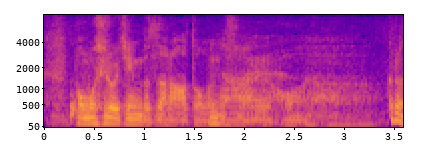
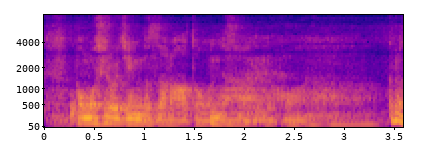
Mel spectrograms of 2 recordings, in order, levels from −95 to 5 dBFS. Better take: first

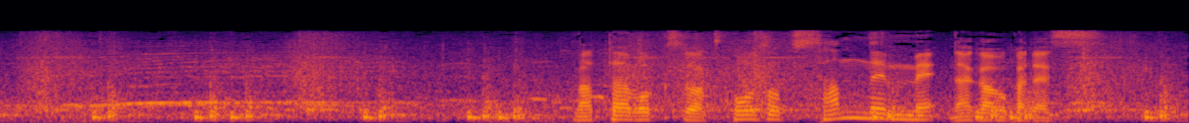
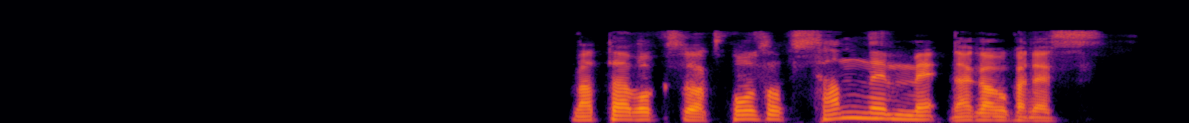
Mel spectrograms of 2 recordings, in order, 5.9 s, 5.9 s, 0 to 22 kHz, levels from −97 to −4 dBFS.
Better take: first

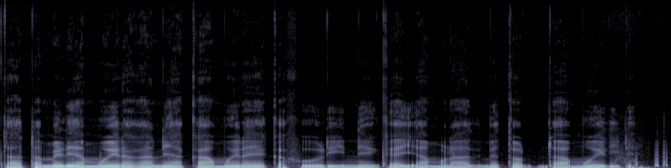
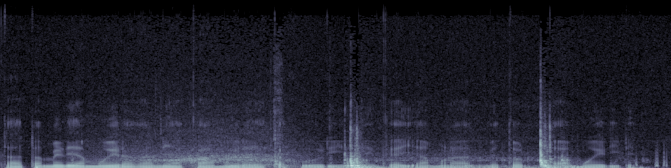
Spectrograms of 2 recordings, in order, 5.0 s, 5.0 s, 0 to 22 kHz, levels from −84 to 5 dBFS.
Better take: first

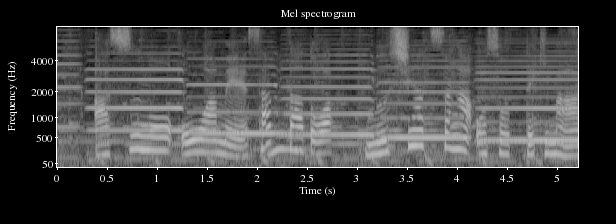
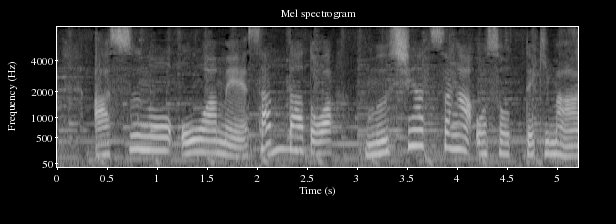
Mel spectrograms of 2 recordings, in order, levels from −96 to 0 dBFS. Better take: second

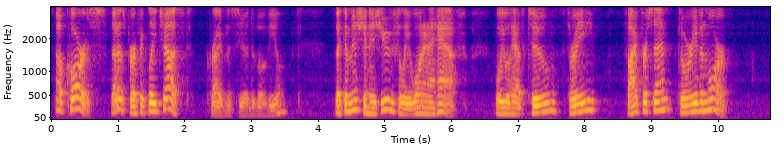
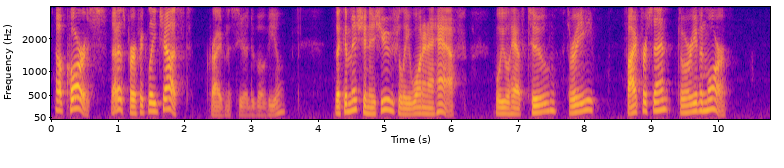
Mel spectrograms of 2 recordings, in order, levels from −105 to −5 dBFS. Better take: second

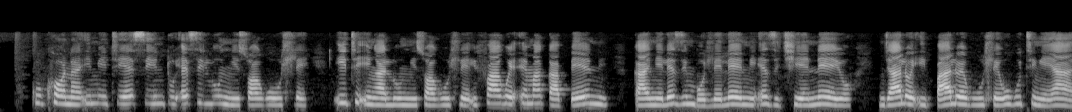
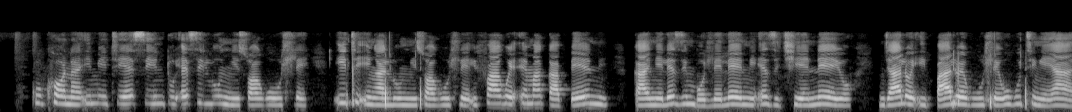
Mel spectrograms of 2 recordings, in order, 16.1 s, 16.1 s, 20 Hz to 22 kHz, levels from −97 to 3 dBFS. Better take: first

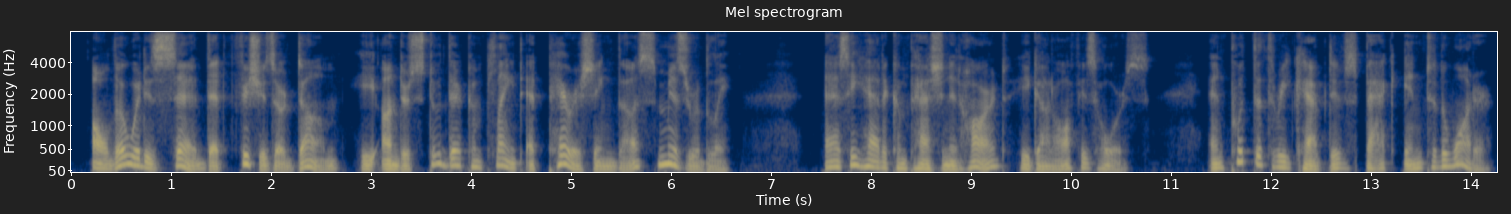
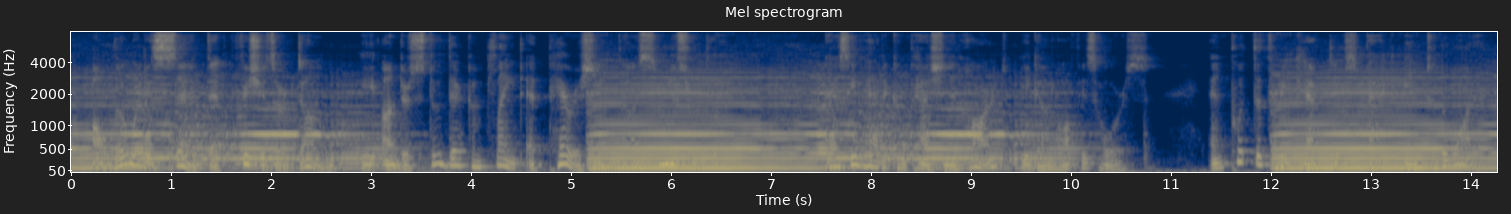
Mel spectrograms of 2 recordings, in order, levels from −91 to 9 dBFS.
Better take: first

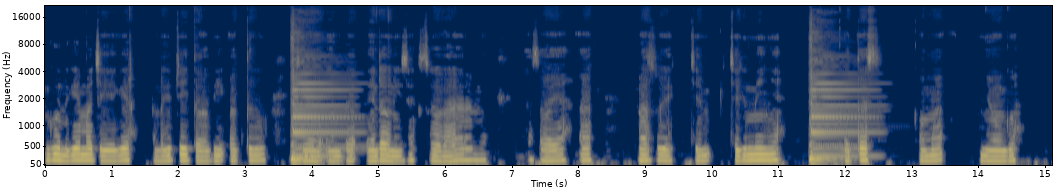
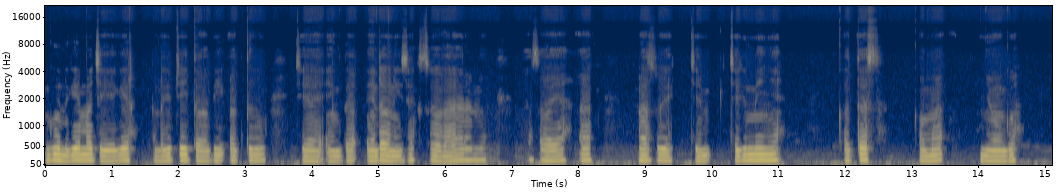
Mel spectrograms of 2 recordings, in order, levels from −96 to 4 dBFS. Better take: second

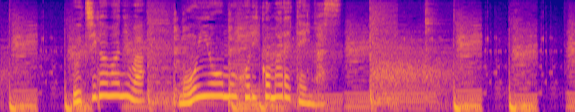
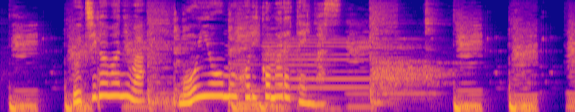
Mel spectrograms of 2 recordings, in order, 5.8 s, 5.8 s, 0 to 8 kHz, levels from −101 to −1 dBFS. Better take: first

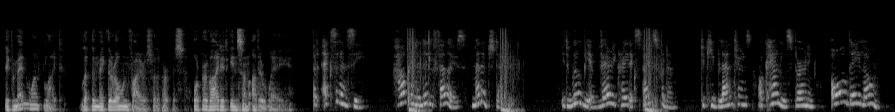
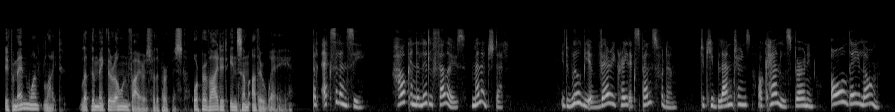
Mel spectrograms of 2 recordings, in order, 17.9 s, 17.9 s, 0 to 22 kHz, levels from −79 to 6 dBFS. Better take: second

